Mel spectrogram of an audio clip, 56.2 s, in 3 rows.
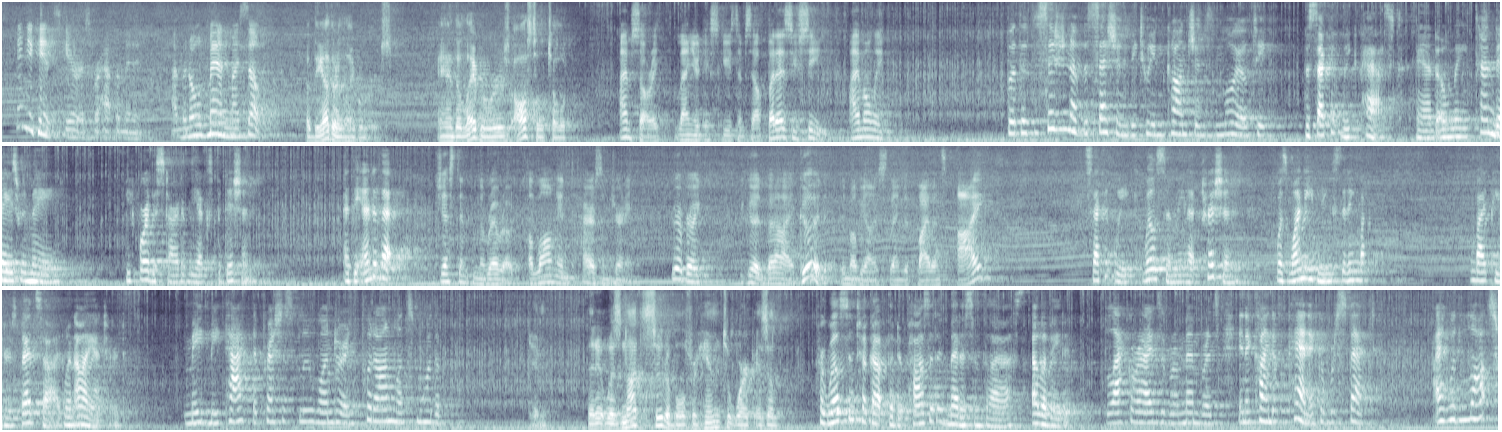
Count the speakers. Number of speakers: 5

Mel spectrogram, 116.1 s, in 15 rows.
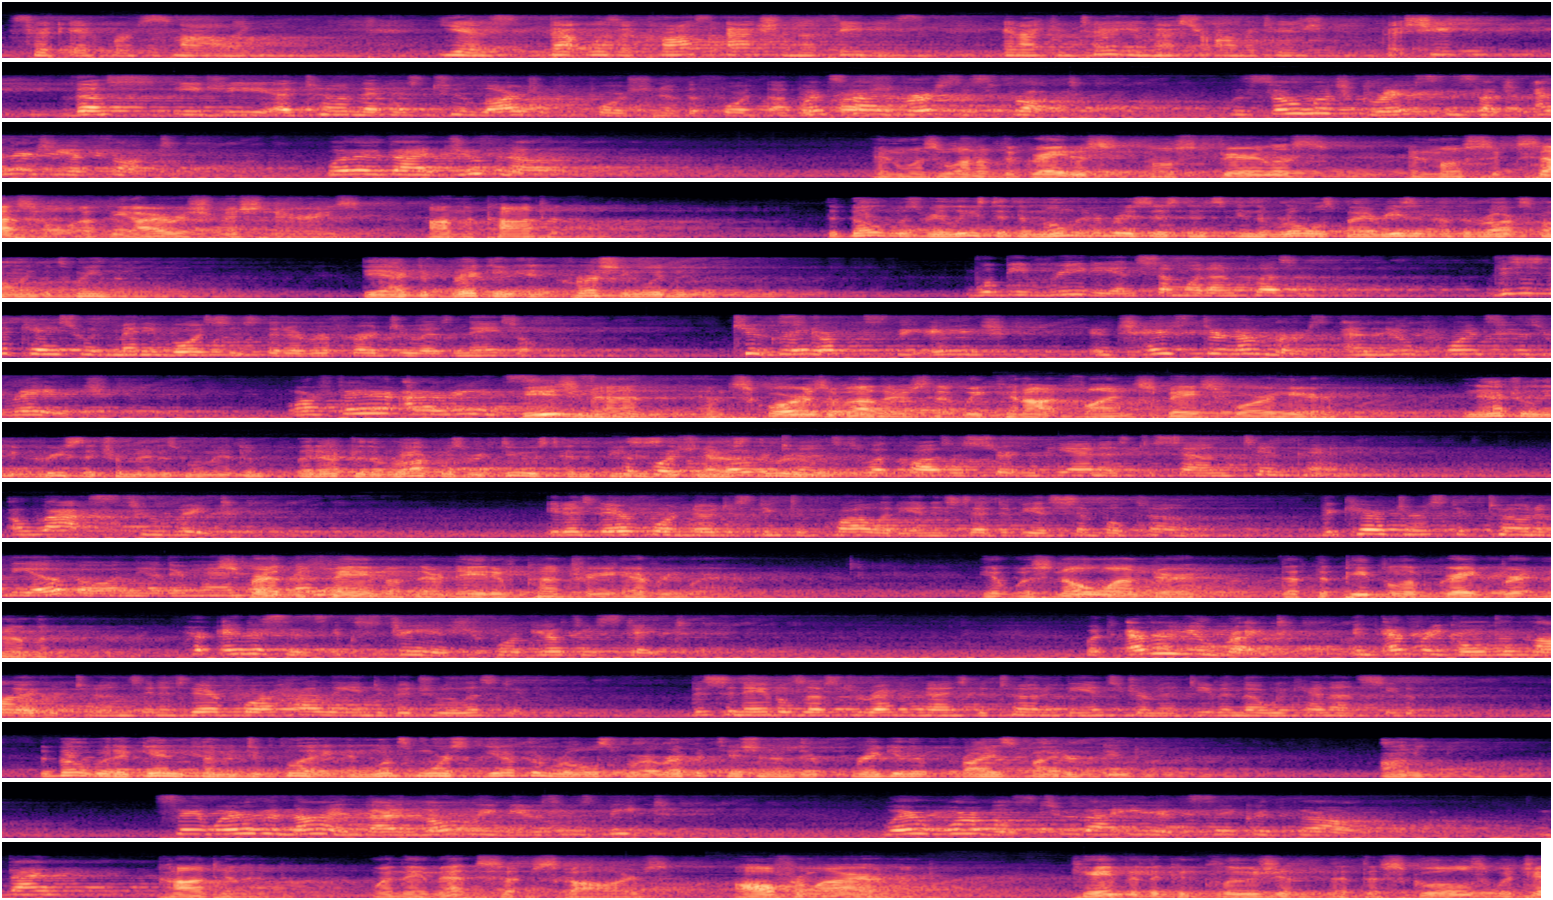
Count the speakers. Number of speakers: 5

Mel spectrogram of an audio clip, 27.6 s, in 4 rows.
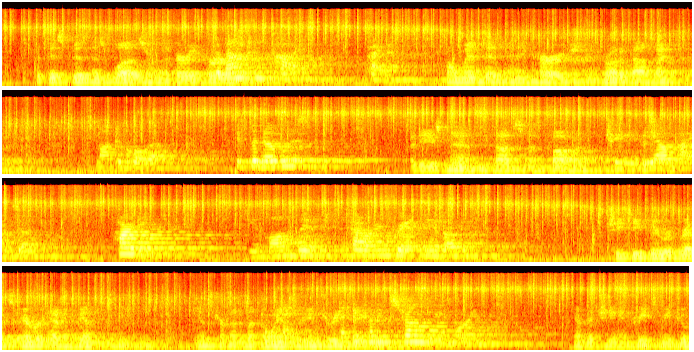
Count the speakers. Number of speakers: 2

